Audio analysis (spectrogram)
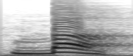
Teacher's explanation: ब होठ बंद करके ही बोलोगे, ओष्ठ भी है। पर देखिए महाप्राण नहीं है, ये अल्पप्राण होता है।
